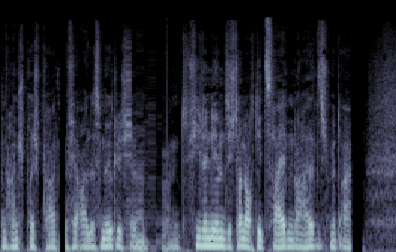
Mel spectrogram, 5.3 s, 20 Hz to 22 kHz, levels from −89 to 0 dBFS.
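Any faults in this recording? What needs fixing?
AAC frame loss with muting at 0.79–0.88 s and 4.66–4.85 s: dropouts of about 85 ms and 171 ms, consistent with two and four zeroed frames, faded by overlapping windows. Prevent with packet retransmission, forward error correction or decoder concealment that interpolates instead of muting.

Robotic sound from repeated short buffers at 1.69–2.23 s: a rigid 93.8 Hz buzz, likely from re-playing a roughly 10.7 ms buffer while most of the real audio is skipped. Prevent by enlarging buffering so new audio arrives on time.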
